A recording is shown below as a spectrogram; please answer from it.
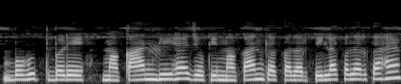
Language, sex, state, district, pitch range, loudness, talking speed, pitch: Hindi, female, Jharkhand, Garhwa, 210-235 Hz, -14 LUFS, 210 wpm, 215 Hz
